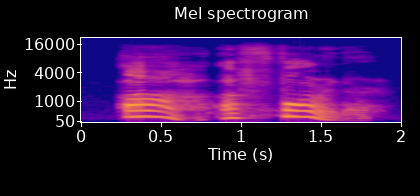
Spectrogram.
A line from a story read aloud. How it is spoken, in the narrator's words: cried Mrs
